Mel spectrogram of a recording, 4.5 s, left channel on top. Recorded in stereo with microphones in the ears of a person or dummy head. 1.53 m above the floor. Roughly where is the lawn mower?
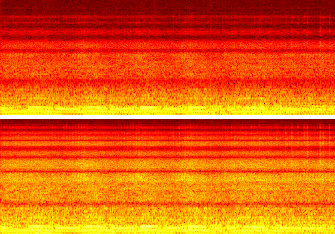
Right.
